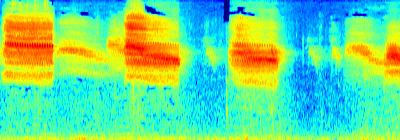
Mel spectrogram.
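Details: Fledgling starlings at a UK feeding station beg from adults: loud, grating screeches of about half a second, four in turn with short quiet gaps, some with a slight falling whine.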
